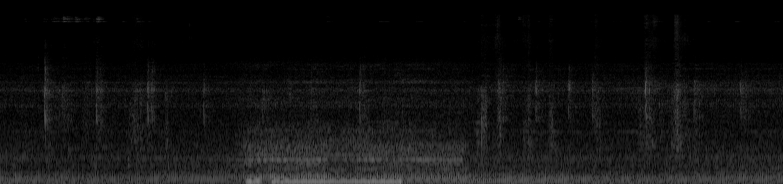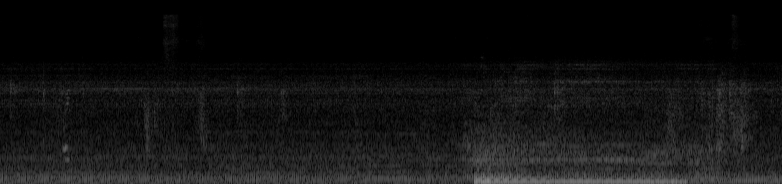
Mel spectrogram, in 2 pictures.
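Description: A small excavator engine runs steadily nearby.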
